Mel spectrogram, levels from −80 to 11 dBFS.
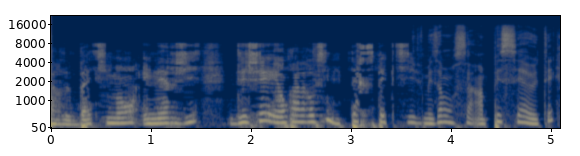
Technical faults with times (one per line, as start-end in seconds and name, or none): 0.00-3.61 adaptive stream starting at a low bitrate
